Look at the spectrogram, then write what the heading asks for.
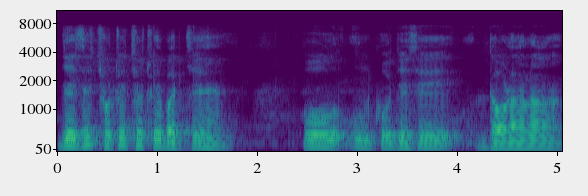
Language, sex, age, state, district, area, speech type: Hindi, male, 60+, Uttar Pradesh, Chandauli, urban, spontaneous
